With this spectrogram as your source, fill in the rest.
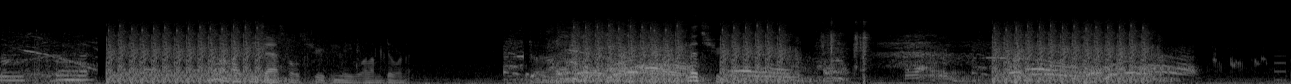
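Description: A game's chaingun fires in rapid bursts.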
